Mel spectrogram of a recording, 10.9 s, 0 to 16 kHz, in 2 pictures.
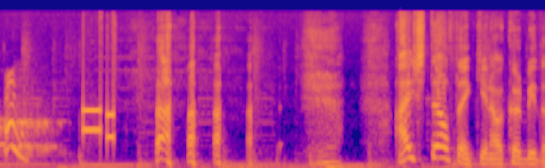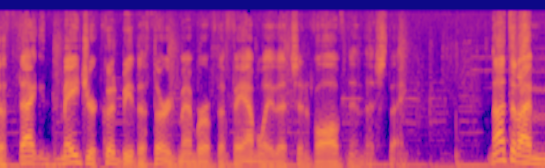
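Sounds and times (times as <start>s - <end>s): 
dog barking: 0.0s - 0.6s
dog giving a hoarse yelp: 0.0s - 0.7s
touch-tone phone beeps: 0.9s - 1.2s
speech: 1.6s - 2.3s, 4.0s - 9.7s, 10.4s - 10.9s
laughter: 1.6s - 3.3s.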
